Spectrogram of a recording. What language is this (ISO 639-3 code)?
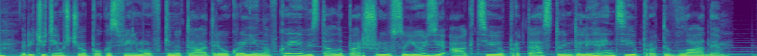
ukr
